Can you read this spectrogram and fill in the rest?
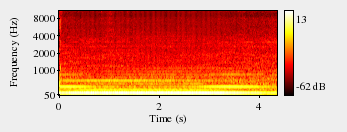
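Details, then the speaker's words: Multi Chef oven rear blower motor run in test mode: steady low electrical hum with no fan whoosh, motor energized but not spinning; humming means the motor still wants to work. "so now I don't know if you could hear that I tried hard to let you hear it but it was humming you can hear calm if that motor is humming that means it's still working it wants to work"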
